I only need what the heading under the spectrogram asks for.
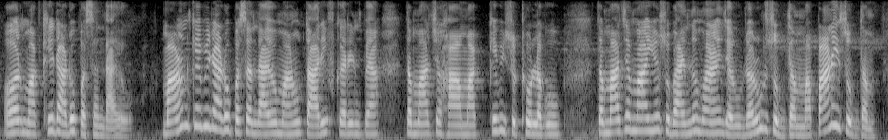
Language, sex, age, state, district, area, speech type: Sindhi, female, 45-60, Delhi, South Delhi, urban, spontaneous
